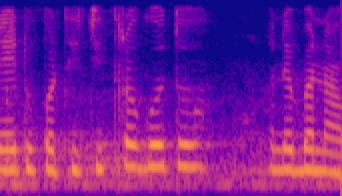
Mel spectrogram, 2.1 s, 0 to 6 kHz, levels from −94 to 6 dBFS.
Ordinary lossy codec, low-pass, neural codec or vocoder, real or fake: none; 5.4 kHz; none; real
